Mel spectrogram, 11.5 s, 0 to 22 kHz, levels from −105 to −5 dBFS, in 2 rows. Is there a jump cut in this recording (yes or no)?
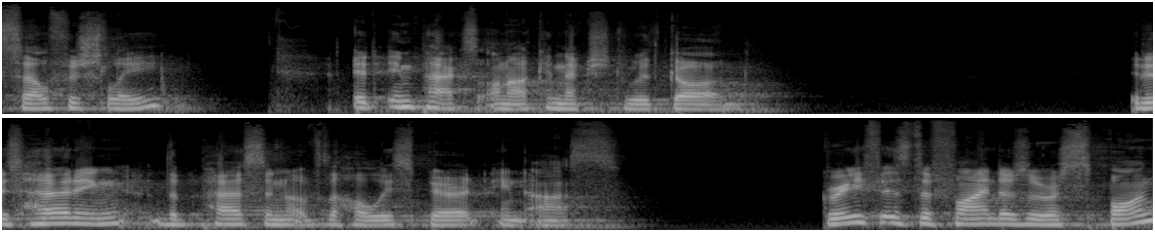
yes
